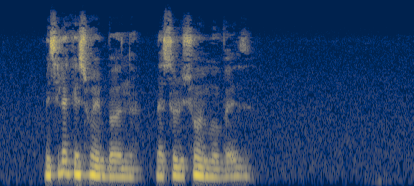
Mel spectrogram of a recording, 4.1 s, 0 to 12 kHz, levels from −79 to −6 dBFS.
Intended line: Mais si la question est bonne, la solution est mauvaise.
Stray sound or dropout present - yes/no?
no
